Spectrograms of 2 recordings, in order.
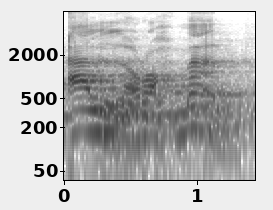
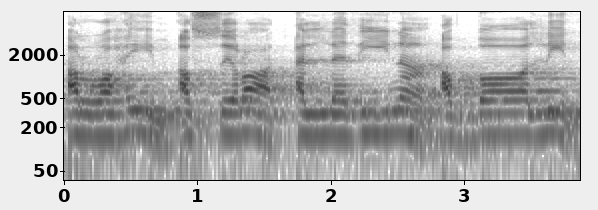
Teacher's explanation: semua lamnya seolah-olah tidak wujud lagi dalam sebutan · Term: hukum idgham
